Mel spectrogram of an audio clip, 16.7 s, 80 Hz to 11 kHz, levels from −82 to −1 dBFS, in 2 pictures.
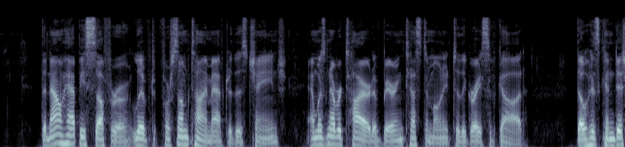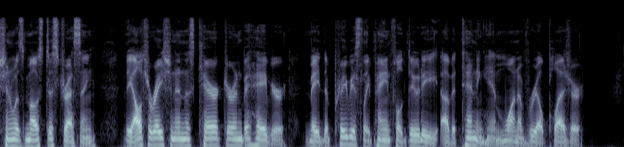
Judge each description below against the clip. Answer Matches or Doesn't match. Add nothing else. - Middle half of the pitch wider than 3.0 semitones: Matches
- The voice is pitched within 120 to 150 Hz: Doesn't match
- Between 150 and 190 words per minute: Matches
